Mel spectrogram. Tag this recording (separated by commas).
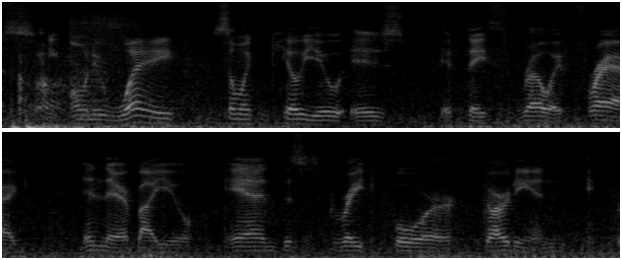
Speech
